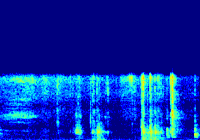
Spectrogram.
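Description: Light rustling and clicking of foil booster packs and a clear plastic tray being handled, a few short crinkles and taps in the second half.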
